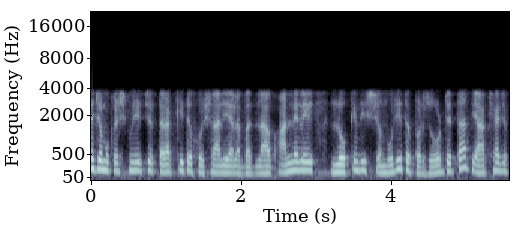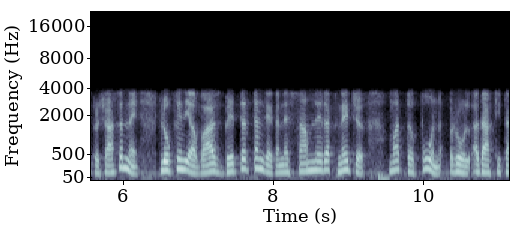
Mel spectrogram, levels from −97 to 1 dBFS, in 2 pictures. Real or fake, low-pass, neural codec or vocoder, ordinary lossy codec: fake; 3.6 kHz; autoencoder, 48 kHz, 32 numbers a frame, DAC-VAE, trained on Japanese speech; Opus, 16 kbps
